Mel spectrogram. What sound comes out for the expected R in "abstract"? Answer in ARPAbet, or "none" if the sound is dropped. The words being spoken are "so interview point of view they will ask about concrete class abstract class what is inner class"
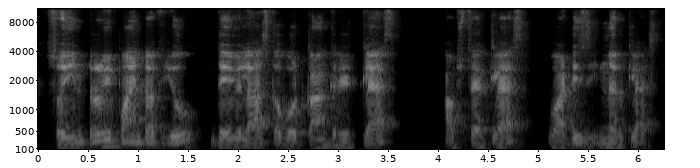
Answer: none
